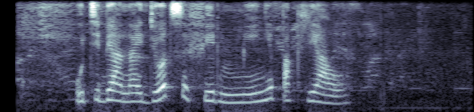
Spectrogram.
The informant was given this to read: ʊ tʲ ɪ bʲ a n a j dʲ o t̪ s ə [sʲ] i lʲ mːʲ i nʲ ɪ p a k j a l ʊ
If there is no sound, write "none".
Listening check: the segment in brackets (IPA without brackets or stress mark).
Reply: fʲ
